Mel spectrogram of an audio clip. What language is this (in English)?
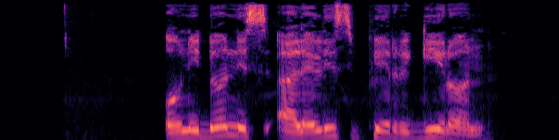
Esperanto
